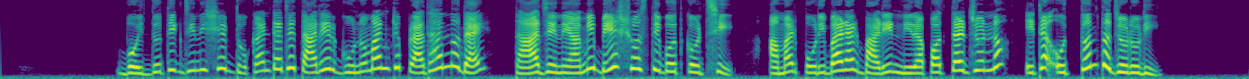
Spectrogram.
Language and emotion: Bengali, happy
